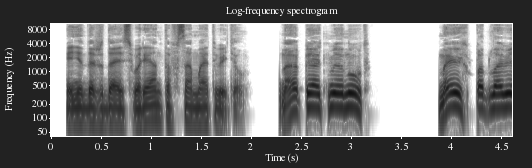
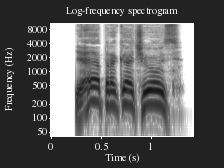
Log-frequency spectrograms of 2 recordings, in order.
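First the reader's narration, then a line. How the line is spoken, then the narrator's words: Shouted by scientist. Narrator (Russian): крикнул ученый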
